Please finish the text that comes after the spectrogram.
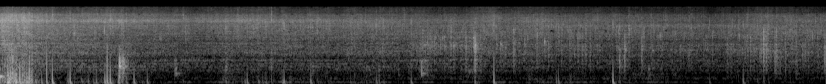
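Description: Bitter gourd, potato and green chillies frying in an oiled pan, giving a loud, even sizzle with scattered crackles and spatula scrapes, strongest at the start and holding steady.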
